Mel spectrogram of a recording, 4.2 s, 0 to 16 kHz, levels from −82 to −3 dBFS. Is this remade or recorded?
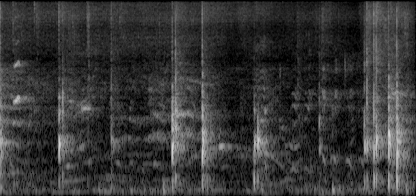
remade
